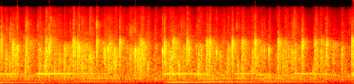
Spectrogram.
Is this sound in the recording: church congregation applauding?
yes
